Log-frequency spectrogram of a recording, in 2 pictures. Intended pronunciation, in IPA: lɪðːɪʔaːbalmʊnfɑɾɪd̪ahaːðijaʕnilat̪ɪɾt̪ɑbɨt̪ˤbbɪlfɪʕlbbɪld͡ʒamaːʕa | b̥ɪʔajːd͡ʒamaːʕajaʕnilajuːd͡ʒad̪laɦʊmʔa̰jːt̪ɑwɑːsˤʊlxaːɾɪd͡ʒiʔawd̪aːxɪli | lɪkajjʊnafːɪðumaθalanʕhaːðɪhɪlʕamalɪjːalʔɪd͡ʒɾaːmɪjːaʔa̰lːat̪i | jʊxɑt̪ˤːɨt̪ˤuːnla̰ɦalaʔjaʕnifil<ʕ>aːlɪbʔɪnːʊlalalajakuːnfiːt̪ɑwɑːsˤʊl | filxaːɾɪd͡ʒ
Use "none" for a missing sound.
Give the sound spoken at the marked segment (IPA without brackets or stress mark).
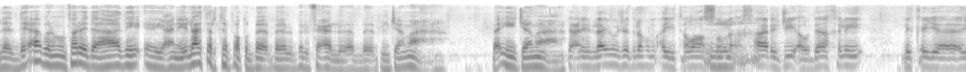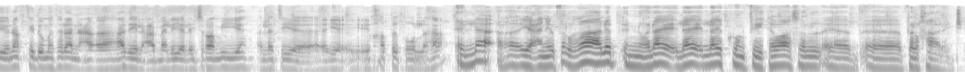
ɣ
